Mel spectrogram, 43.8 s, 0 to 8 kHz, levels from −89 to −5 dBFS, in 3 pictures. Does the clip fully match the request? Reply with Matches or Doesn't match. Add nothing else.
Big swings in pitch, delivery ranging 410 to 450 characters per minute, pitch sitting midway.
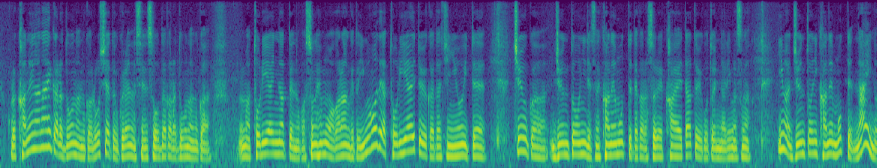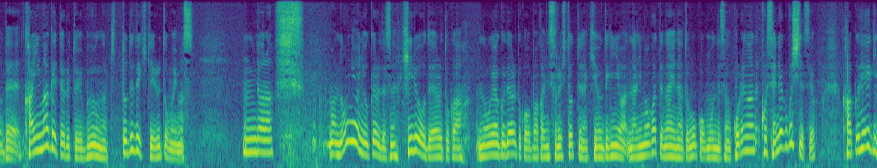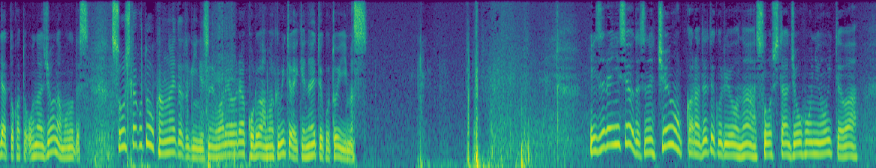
Doesn't match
